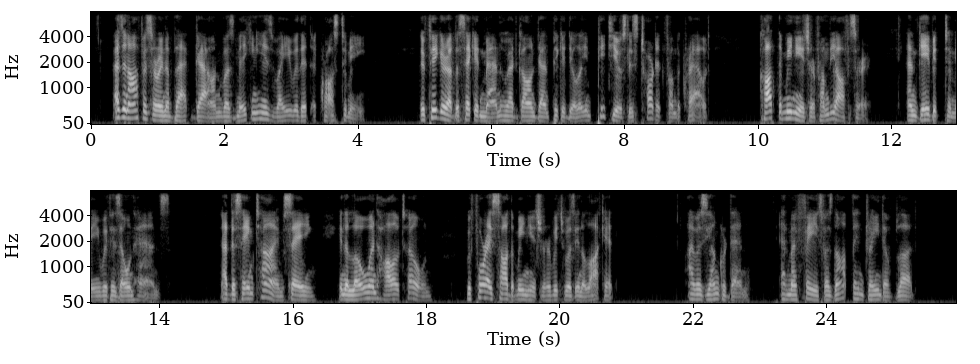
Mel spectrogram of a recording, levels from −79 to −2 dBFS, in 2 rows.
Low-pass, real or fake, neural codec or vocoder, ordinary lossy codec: 7.2 kHz; real; none; AAC, 48 kbps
